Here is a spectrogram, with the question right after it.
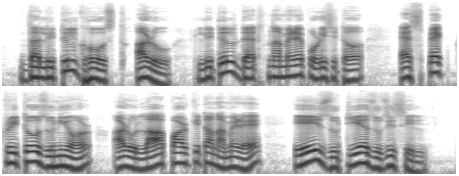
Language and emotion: Assamese, neutral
